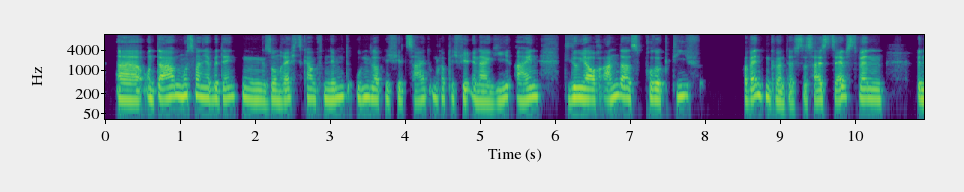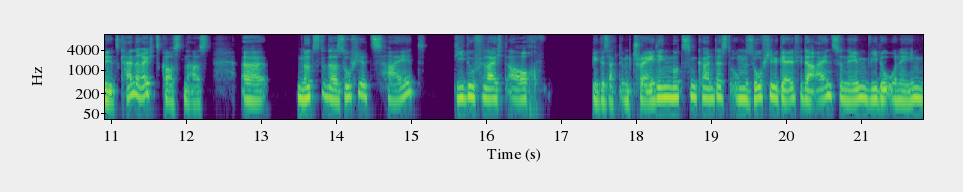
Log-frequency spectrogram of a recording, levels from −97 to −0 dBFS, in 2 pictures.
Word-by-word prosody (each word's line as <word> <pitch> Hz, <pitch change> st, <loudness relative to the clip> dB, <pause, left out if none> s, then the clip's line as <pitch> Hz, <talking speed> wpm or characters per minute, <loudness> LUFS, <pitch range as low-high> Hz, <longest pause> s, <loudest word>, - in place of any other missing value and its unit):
äh, 130 Hz, -1 st, +6 dB
und 140 Hz, -5 st, -3 dB
da 150 Hz, +4 st, +6 dB
muss 180 Hz, +1 st, +2 dB
man 175 Hz, -3 st, +3 dB
ja 150 Hz, -, +1 dB
bedenken, 140 Hz, -2 st, -2 dB
so 120 Hz, +3 st, -2 dB
'n 125 Hz, -, -2 dB
Rechtskampf 135 Hz, +1 st, -3 dB
nimmt 145 Hz, +4 st, 0 dB
unglaublich 140 Hz, -4 st, -1 dB
viel 130 Hz, -, -5 dB
Zeit, 130 Hz, +3 st, -4 dB
unglaublich 140 Hz, -4 st, -7 dB
viel 130 Hz, +1 st, -2 dB
Energie 125 Hz, +4 st, 0 dB
ein, 150 Hz, +6 st, +1 dB, 0.3 s
die 135 Hz, -, -9 dB
du 150 Hz, 0 st, +6 dB
ja 145 Hz, -2 st, +7 dB
auch 135 Hz, -, +3 dB
anders 150 Hz, -4 st, +1 dB
produktiv 165 Hz, -, -1 dB, 0.6 s
verwenden 175 Hz, -4 st, +2 dB
könntest. 115 Hz, -3 st, -3 dB
Das 120 Hz, -, -5 dB
heißt, 130 Hz, +1 st, +1 dB
selbst 150 Hz, +6 st, 0 dB
wenn 140 Hz, -2 st, +1 dB, 0.4 s
wenn 140 Hz, -, +2 dB
du 130 Hz, -, +4 dB
jetzt 115 Hz, -, -1 dB
keine 190 Hz, 0 st, +2 dB
Rechtskosten 165 Hz, -, -1 dB
hast, 110 Hz, -1 st, -6 dB, 0.4 s
äh, 125 Hz, -1 st, +1 dB, 0.4 s
nutzt 155 Hz, +4 st, +1 dB
du 175 Hz, -, -5 dB
da 135 Hz, -3 st, +2 dB
so 155 Hz, +6 st, 0 dB
viel 180 Hz, -2 st, -2 dB
Zeit, 170 Hz, -, -3 dB, 0.4 s
die 155 Hz, 0 st, +1 dB
du 170 Hz, 0 st, +4 dB
vielleicht 140 Hz, -3 st, 0 dB
auch, 140 Hz, 0 st, -1 dB, 0.7 s
wie -, -, -1 dB
gesagt, -, -, -5 dB
im 120 Hz, -2 st, -5 dB
Trading 130 Hz, +7 st, +3 dB
nutzen 155 Hz, +2 st, +1 dB
könntest, 150 Hz, +1 st, -1 dB
um 145 Hz, -1 st, -1 dB
so 140 Hz, +4 st, +1 dB
viel 160 Hz, -2 st, +1 dB
Geld 140 Hz, +2 st, +2 dB
wieder 130 Hz, -5 st, +2 dB
einzunehmen, 140 Hz, -2 st, 0 dB
wie 140 Hz, +1 st, +1 dB
du 135 Hz, 0 st, +3 dB
ohnehin 135 Hz, +2 st, -2 dB
140 Hz, 170 wpm, -23 LUFS, 130-155 Hz, 0.7 s, ja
